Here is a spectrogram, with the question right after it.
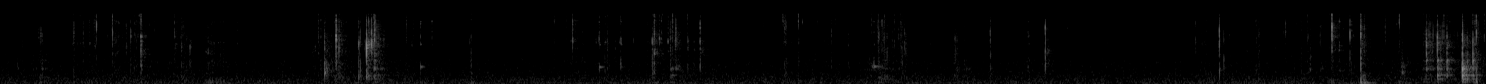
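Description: A solid yellow bar of soap is scraped and cut with a metal blade, giving quiet, bright, crisp scratching and crumbly crackles. The sounds come in short bursts and clusters separated by near-silent pauses, with the densest scraping near the end.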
